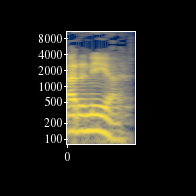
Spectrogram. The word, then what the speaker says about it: Adonijah: I know it says Adonijah, but I went online and I was able to click on some little thing where this Hebrew guy said Adonijah. So that's how they think it's pronounced. So that's what we'll call him.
